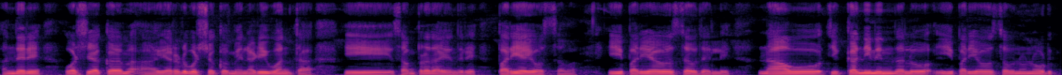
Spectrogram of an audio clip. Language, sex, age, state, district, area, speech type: Kannada, male, 60+, Karnataka, Udupi, rural, spontaneous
